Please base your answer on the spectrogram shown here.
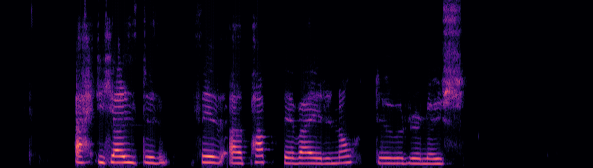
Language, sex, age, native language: Icelandic, female, 11, Icelandic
